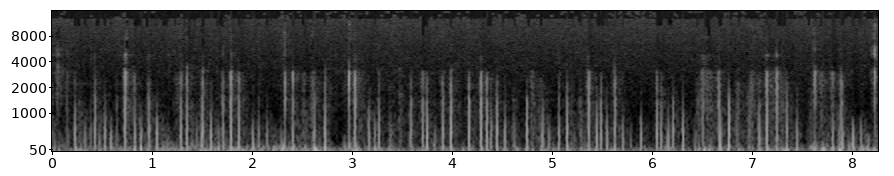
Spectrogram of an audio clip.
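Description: A solid, light wooden cube held in the hands is scratched across its surface by long nails. The result is a rapid, continuous run of short, dry scratching strokes, heavy in the low end with a dull, muffled texture and no ring after each stroke.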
